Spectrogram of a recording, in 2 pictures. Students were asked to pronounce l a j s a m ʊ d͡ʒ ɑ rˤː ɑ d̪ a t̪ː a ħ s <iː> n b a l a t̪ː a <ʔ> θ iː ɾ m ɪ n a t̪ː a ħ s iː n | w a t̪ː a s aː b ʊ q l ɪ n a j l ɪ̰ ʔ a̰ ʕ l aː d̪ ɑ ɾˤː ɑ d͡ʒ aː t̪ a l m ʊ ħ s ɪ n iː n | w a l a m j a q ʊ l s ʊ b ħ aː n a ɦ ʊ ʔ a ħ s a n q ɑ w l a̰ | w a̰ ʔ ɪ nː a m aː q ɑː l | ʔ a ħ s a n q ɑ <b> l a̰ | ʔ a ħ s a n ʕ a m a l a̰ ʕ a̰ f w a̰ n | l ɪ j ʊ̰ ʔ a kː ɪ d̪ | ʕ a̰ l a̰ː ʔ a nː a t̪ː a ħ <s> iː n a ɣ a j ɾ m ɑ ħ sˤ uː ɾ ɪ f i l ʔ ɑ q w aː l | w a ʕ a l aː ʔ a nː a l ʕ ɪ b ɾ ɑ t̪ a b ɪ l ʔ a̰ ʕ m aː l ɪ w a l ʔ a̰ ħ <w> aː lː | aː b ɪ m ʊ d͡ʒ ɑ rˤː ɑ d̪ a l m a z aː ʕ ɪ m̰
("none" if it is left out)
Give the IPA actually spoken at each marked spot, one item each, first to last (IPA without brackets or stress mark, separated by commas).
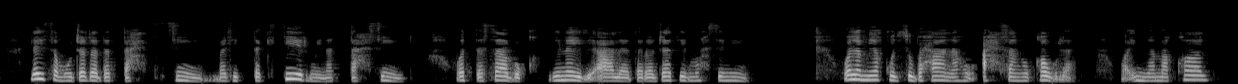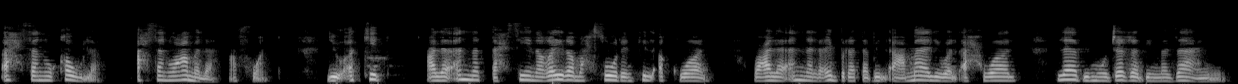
iː, k, w, s, w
